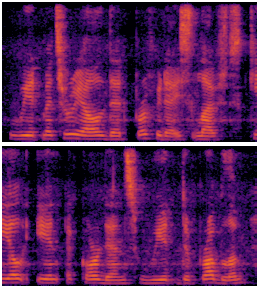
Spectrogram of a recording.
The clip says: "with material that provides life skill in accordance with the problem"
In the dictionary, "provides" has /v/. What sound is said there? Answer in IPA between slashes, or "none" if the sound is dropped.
/f/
